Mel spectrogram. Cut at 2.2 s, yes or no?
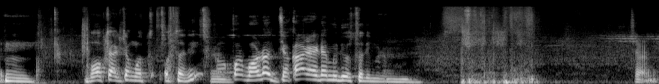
yes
